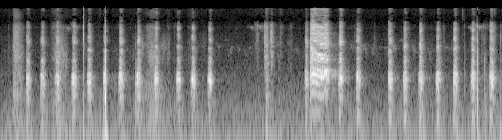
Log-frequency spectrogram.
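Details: Hen distress calling to the rooster, long quick runs of clucks around three per second on either side of one loud raspy squawk.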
